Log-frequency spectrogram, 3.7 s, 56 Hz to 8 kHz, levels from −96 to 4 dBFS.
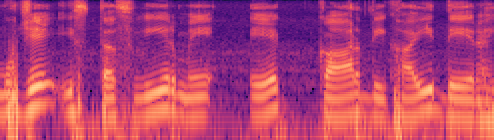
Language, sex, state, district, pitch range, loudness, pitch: Hindi, male, Haryana, Rohtak, 125-145 Hz, -17 LUFS, 130 Hz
